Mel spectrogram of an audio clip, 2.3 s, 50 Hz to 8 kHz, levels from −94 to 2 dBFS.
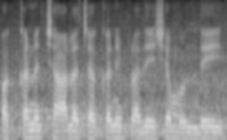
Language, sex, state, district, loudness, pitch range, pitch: Telugu, male, Telangana, Komaram Bheem, -16 LUFS, 120-130 Hz, 125 Hz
